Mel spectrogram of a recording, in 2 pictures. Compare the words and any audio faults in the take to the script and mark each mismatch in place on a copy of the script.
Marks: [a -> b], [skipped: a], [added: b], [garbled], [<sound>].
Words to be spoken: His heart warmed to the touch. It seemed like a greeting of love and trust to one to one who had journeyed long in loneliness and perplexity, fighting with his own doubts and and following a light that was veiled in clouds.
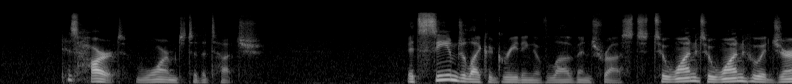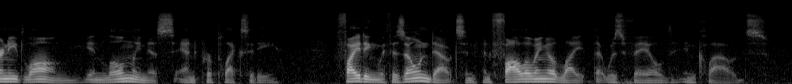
His heart warmed to the touch. It seemed like a greeting of love and trust to one to one who had journeyed long in loneliness and perplexity, fighting with his own doubts and and following a light that was veiled in clouds.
